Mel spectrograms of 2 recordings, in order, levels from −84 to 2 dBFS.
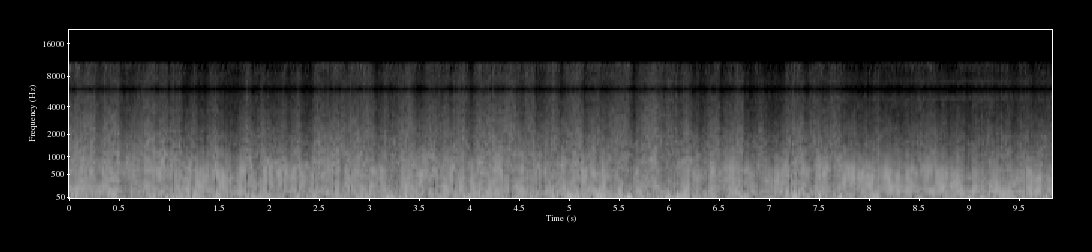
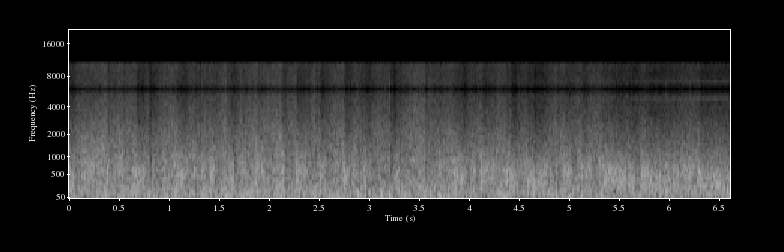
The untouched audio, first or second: second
